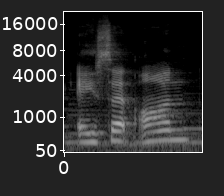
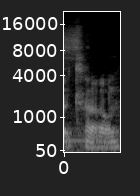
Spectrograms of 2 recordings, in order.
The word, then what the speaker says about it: Acetone: Oh, like A set with an O-N at the end?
